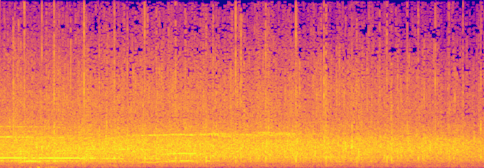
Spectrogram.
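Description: An audience claps in a steady round of applause, a dense, even patter of many hands that stays loud throughout and eases off slightly toward the end.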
